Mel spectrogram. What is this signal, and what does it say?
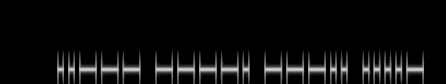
Morse code, heard as a keyed tone, about 22 wpm, 700 Hz. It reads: 2984
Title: Numbers - 4-Digit 22wpm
